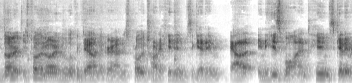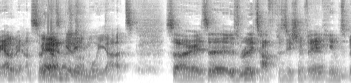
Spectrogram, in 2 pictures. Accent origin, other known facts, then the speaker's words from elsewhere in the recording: Australia; it's great for us anyway as Aussie fans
